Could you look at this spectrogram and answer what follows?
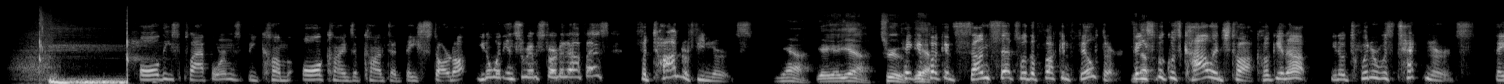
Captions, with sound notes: (air whooshes) (clicking) - All these platforms become all kinds of content. You know what Instagram started off as? Photography nerds. - Yeah. Yeah, yeah, yeah, true, yeah. - Taking fucking sunsets with a fucking filter. Facebook was college talk, hooking up. You know, Twitter was tech nerds.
